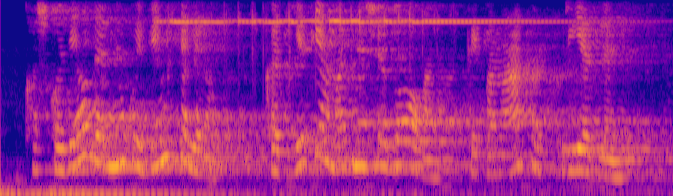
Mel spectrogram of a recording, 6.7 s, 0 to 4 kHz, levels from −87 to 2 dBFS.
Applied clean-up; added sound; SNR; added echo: none; Bell; 7 dB; reverberation time 2.3 s.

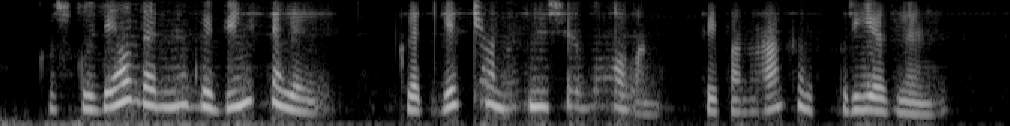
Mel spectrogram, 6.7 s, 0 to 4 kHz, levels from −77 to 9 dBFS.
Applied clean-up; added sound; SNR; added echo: neural separator model SepFormer WHAMR!.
